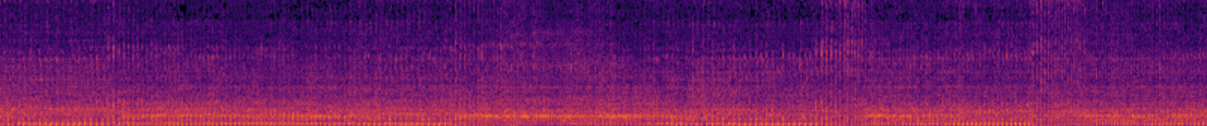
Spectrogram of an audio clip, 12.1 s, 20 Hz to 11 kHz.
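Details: Old 1980 rototiller of unknown brand resembling a Lawn-Boy: the small engine chugs loud and busy with its speed drifting up and down, hunting; owner suspects a creeping throttle control cable, and tightening it did not help.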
